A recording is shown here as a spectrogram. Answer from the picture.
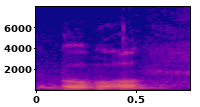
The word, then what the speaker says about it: Booble: I know it's called Bubble, yes. – And it's got a very unique source of inspiration behind it. – Well, it's actually pronounced Booble. – Ooh, Booble. My bad, Booble, sorry.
